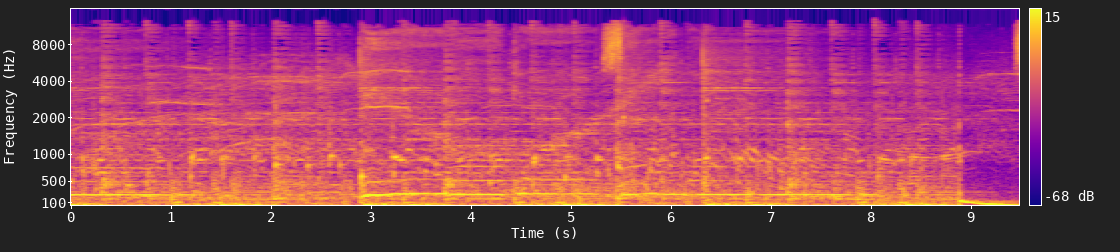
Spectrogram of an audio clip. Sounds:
exciting music, music

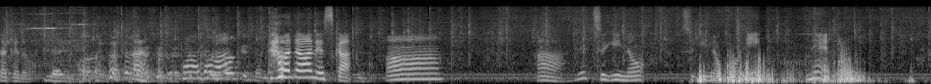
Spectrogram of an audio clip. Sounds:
speech

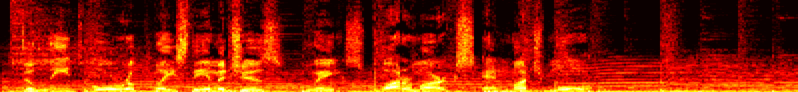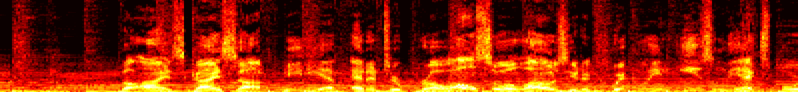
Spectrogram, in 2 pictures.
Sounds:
speech, music

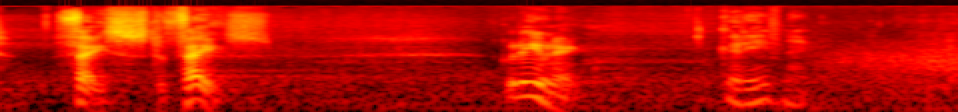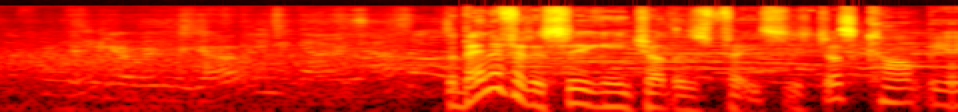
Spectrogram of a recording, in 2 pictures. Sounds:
speech

